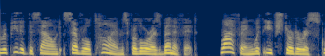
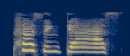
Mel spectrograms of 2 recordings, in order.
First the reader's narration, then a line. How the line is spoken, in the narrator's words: Emma squealed, seeming to find these words even funnier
